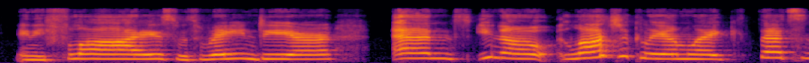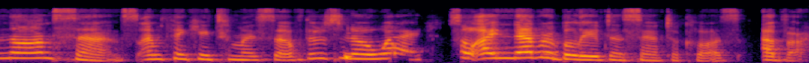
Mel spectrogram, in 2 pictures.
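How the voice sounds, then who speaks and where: Speaking in a raised, projected voice with an American accent, a woman with a high pitch and a bright, sharp tone moves at a fairly slow pace with lively intonation and big swings in loudness over a quiet background. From US, Washington DC suburbs (born in Turkey). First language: Turkish. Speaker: UFO experiencer and author. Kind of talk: podcast interview.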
